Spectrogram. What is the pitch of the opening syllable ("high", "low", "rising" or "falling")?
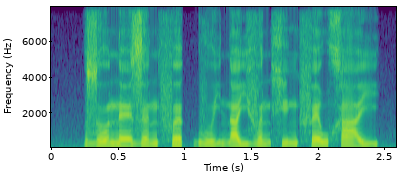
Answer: rising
